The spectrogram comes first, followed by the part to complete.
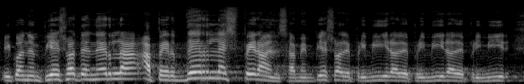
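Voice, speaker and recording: Middle-aged Colombian man, high-pitched, animated, joking motivational speaker in a reverberant hall. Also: brisk. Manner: animated, joking, bursts into loud exclamations. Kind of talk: storytelling business talk.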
